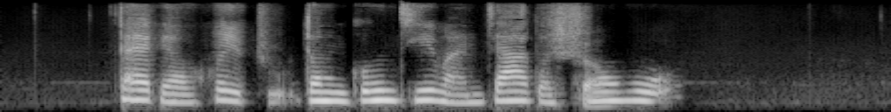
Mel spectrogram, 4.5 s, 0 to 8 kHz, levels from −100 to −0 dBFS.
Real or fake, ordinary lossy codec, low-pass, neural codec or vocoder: fake; AAC, 32 kbps; 7.2 kHz; codec, 16 kHz, 1 kbps, X-Codec, HuBERT features, trained on general audio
